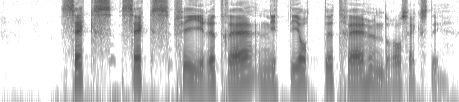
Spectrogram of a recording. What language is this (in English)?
Norwegian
